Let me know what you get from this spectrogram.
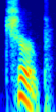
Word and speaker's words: CRHP: It was abbreviated CRHP, but people pronounced it chirp as if the H and the R were reversed.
